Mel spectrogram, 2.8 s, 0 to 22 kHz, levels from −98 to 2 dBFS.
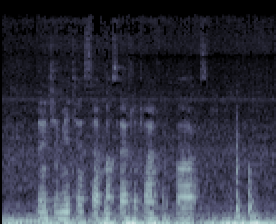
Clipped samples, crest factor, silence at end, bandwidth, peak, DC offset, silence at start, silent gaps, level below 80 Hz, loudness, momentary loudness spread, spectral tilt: under 0.1%; 14 dB; 0 s; 6.8 kHz; -10 dBFS; under 0.1%; 0.05 s; none; -32 dBFS; -32 LUFS; 7 LU; -8.5 dB/octave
